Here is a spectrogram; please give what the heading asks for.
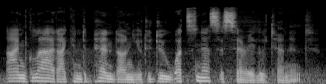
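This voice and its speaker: A woman's voice: rumbling low, animated, a little fast. An actress playing a stern, commanding female special forces general in a video game, speaking in a formal, authoritative, clipped way. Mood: stern, measured. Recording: long reverb with faint noise.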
